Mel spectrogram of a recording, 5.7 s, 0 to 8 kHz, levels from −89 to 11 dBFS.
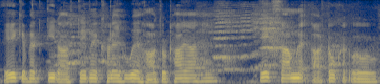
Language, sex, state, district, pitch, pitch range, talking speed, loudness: Hindi, male, Madhya Pradesh, Katni, 115 Hz, 110-120 Hz, 135 wpm, -16 LUFS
